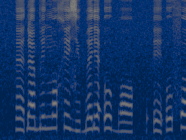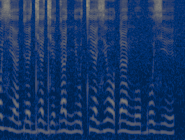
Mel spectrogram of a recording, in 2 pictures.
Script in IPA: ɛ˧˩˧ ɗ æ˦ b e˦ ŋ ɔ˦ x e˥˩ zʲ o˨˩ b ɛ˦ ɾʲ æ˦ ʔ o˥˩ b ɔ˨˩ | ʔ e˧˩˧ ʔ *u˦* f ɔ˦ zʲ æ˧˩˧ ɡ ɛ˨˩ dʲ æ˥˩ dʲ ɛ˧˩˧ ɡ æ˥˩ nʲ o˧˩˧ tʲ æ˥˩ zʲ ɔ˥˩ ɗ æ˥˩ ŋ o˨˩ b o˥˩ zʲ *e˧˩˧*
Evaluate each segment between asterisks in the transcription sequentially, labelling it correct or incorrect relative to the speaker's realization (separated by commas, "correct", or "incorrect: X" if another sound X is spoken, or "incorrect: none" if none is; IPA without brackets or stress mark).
incorrect: o˦, correct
